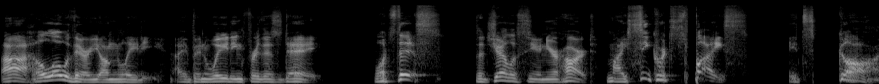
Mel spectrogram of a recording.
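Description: Speaking in a put-on character voice, a man with a medium pitch talks at a fairly slow pace on a very clean recording with a silent background. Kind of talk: reading game dialogue aloud. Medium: read story. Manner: gloating, theatrical, savoring.

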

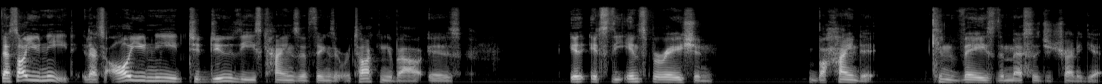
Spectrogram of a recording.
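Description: A man at a medium pitch and moderate pace, with very wide pitch swings, big swings in loudness and long, frequent pauses, in a very clean, dry, close recording with no echo and a silent background. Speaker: tabletop gaming podcast co-host. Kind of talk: casual chat.

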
